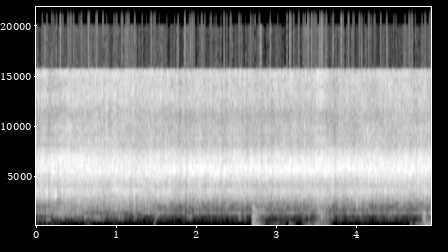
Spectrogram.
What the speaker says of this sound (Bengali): দেখুন এবার যে ভাজা সবজিগুলো ছিল আমি এতে দিয়ে দেবো।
